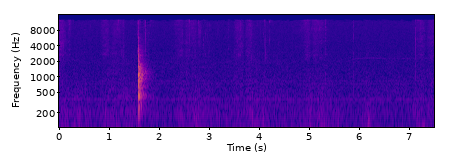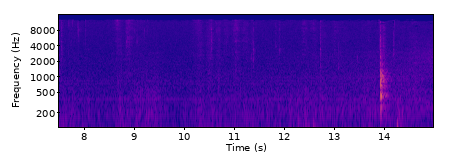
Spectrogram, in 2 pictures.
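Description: A knife knocking sharply once on a wooden cutting board about a second and a half in, then faint scattered cutting clicks as the blade lifts segments out of a pink pomelo, with a second knock on the board at the very end.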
